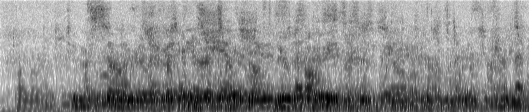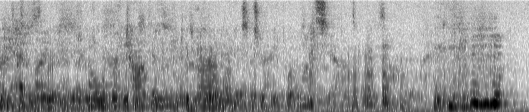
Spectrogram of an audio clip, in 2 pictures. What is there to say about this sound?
Small crowd murmuring again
